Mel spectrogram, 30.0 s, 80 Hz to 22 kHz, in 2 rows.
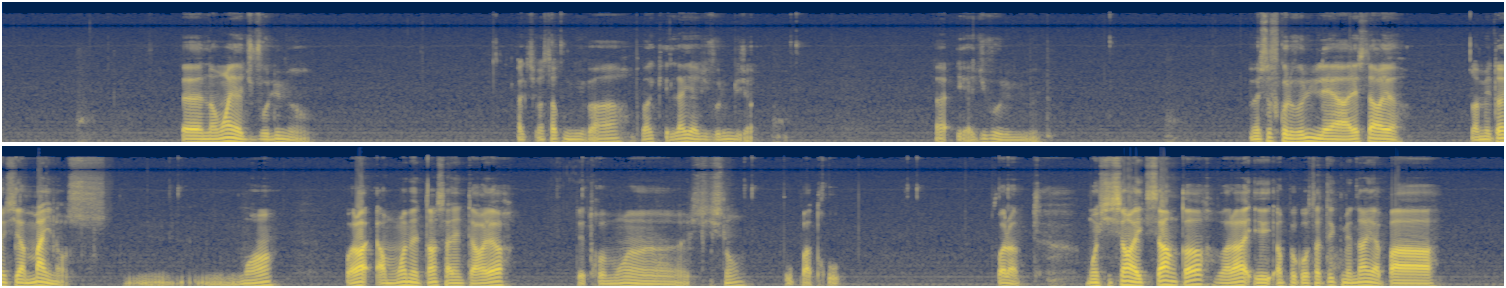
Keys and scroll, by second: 21.3 6, 22.1 0.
